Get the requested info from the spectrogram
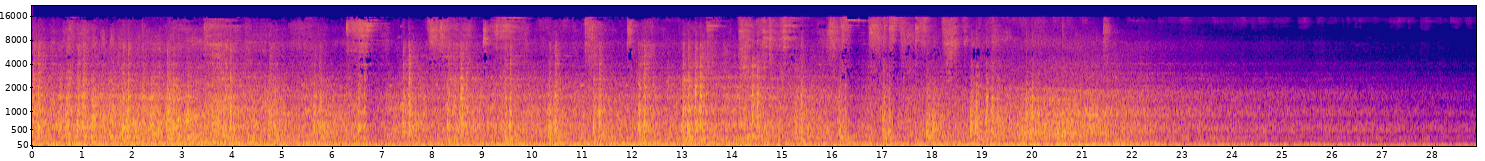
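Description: Double-stack container freight train's well cars passing close by, steel wheels clattering and clicking over the rail joints. About three-quarters of the way through the sound steadily fades as the last cars move away down the line.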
